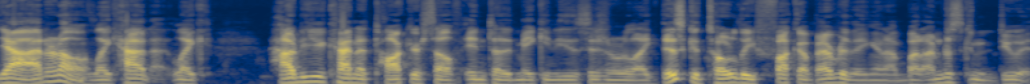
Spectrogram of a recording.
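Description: In a very clean recording with a silent background, a man with a medium pitch and a bright, sharp tone speaks at a very fast pace. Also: ordinary pitch variation, big swings in loudness. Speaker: tabletop game master and podcast co-host. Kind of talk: casual chat.

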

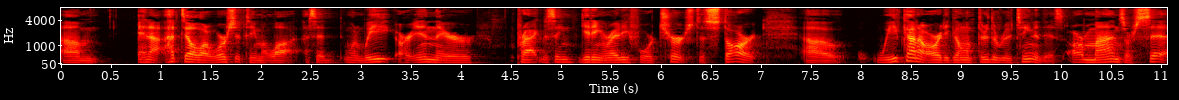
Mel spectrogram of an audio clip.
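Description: A man with an ordinary speaking voice and an American accent talks at a moderate pace and medium pitch, with ordinary pitch variation, on a very clean recording with a silent background. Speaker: worship pastor. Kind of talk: casual interview.

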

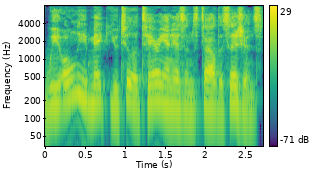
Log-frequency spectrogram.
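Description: A man with a Canadian accent sounds somewhat breathy. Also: very clean recording, silent background. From Canada. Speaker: neuroscientist and meditation teacher. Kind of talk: casual interview conversation. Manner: halting, many fillers and repetitions.

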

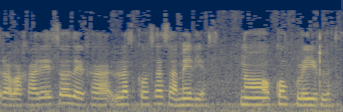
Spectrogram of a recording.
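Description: Noticeable background noise sits behind a woman with a fairly high pitch who talks at a moderate pace. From Mexico, Guadalajara. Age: 30s. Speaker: café owner. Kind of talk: interview. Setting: café. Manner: halting.

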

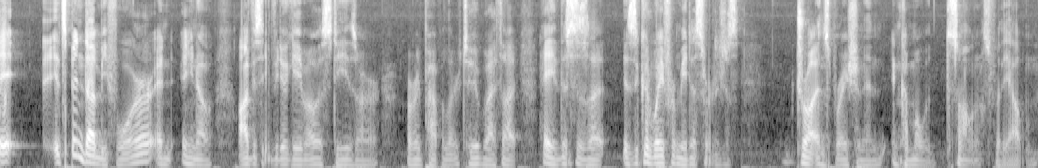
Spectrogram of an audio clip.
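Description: Talking at a very fast pace, a man with an American accent sounds somewhat breathy at a fairly low pitch, with ordinary pitch variation and big swings in loudness. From New York State, north of the city. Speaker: musician, video game music composer. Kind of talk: casual interview chat.

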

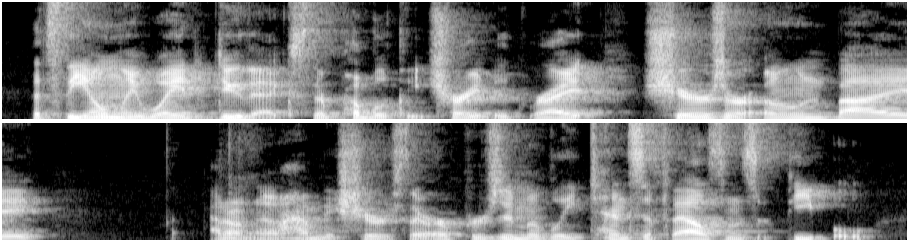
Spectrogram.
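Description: In a very clean recording with a silent background, a man with a fairly low pitch talks at a fairly quick pace in a bright, sharp tone with monotone, flat intonation. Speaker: wrestling podcast co-host. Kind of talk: casual chat.

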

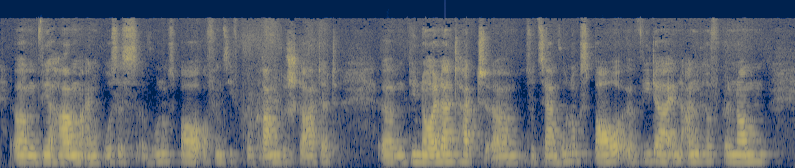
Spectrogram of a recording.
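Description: A woman with a fairly low pitch speaks at a fairly slow pace in a monotone, flat intonation. Audible room echo and noticeable background noise surround her voice. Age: 50s. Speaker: state politician. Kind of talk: interview. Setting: party offices.

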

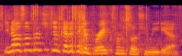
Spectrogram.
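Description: Against noticeable background noise, a woman's voice moves in very wide pitch swings. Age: 20s. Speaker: podcast host. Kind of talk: casual chat. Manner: rambling, filler-heavy.

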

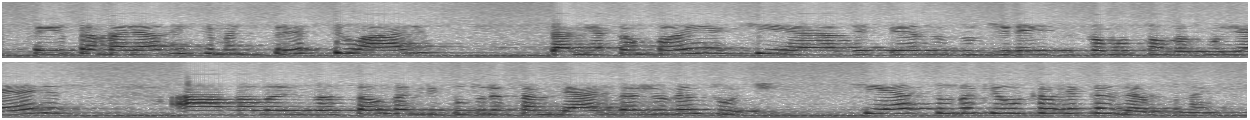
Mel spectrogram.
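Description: A woman's high-pitched, lively voice at a fairly quick pace, with noticeable background noise and audible room echo. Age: 20s. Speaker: local politician and farmer. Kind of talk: interview.

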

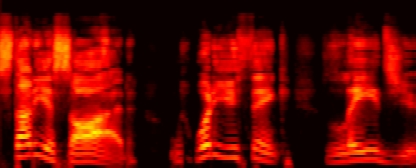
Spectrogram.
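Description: A man with an Australian accent at a very slow pace, on a very clean recording with a silent background. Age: 30s. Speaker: podcast host. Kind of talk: podcast interview.

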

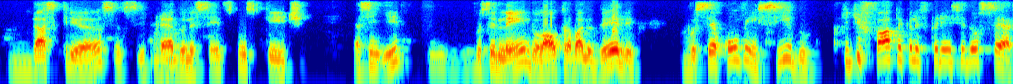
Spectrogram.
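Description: The intonation is lively. The man's tone is dark and mellow. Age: 40s. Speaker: university professor and skateboarder. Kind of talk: casual interview.

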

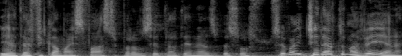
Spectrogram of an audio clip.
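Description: Somewhat breathy, a man speaks with lively intonation in a dark, mellow tone. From Paraná, Brazil (gaúcho family). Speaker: credit agent, former hot dog vendor. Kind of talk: casual podcast interview.

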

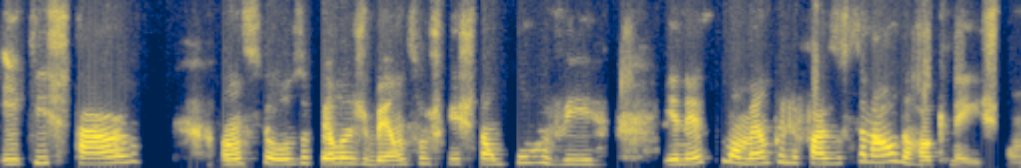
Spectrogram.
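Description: In a dry, close sound with no echo, a woman with a high pitch uses lively intonation at a moderate pace. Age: 20s. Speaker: fan guest. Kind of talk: casual chat.

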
